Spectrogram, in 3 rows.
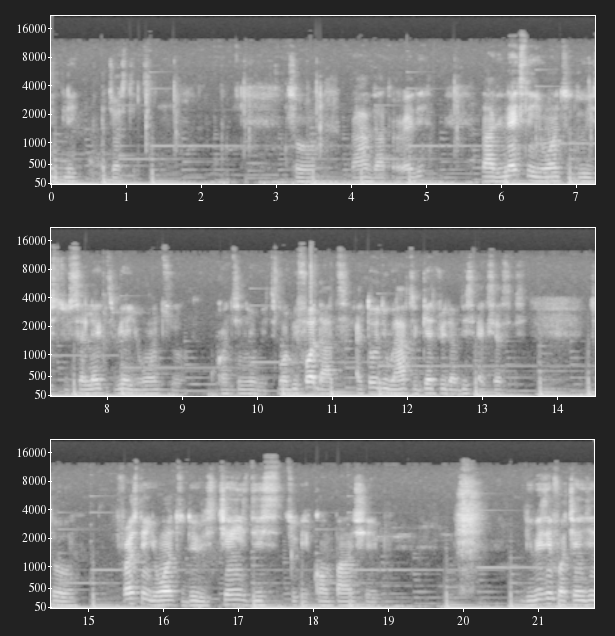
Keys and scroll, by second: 2.1 space, 4.0 space, 5.8 space, 6.8 space.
